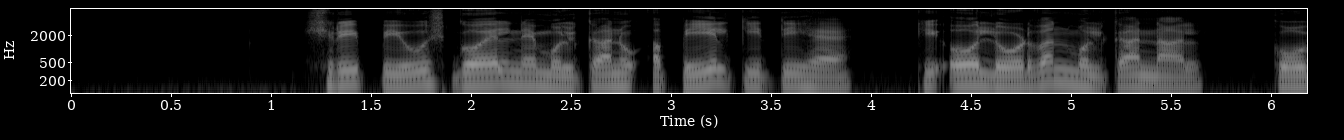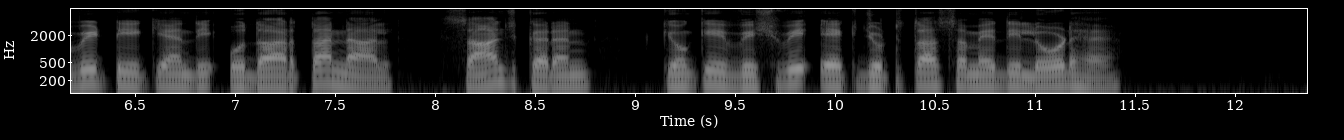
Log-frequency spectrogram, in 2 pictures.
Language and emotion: Punjabi, neutral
